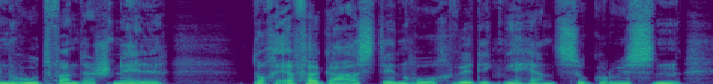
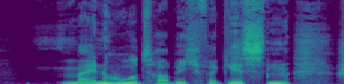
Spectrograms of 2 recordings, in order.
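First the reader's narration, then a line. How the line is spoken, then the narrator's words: Stuttering, strange voice. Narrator (German): stotterte Roman mit einer Stimme, die einem anderen zu gehören schien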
